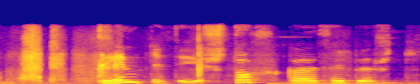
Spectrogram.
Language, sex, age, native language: Icelandic, male, 10, Icelandic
